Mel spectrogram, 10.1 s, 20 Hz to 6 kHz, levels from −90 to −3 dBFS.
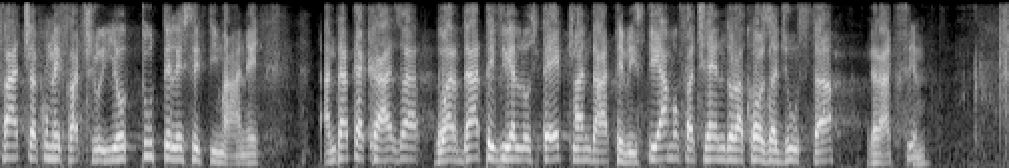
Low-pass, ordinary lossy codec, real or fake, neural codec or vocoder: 5.4 kHz; none; fake; codec, 24 kHz, 3 kbps, HILCodec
